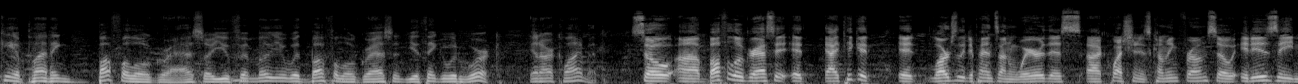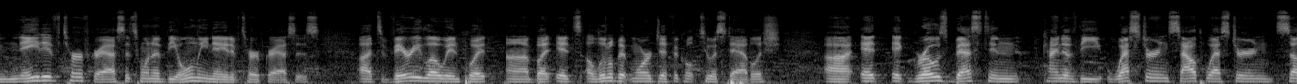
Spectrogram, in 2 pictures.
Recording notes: live from the MN State Fair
